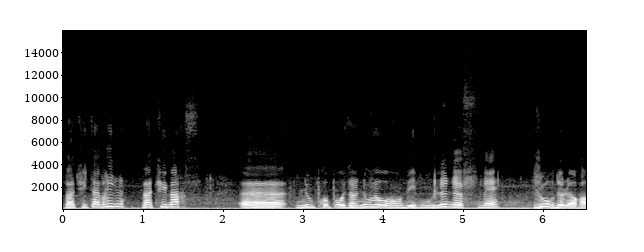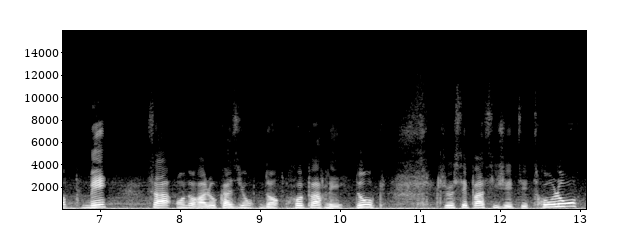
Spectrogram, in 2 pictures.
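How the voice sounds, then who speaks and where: A man's voice: sits high, unhurried, a little mellow, slight background noise. A man hosting a weekly live video outdoors, talking casually in a rambling, hesitant way with many fillers, recorded on a handheld phone or camera. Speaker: host of weekly live show. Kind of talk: casual live vlog update. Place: outdoors in town streets.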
